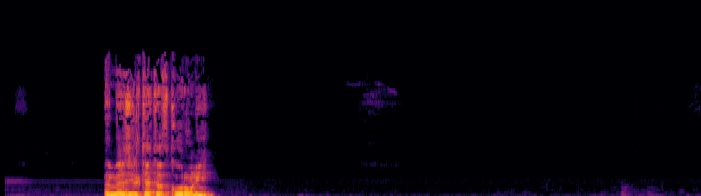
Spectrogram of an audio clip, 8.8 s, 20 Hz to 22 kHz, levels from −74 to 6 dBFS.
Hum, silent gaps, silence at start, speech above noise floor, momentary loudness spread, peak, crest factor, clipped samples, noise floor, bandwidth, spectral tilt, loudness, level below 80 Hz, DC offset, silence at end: none; none; 1.3 s; 55 dB; 8 LU; 0 dBFS; 20 dB; under 0.1%; -66 dBFS; 16.5 kHz; -5 dB/octave; -13 LUFS; -52 dBFS; under 0.1%; 6.1 s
